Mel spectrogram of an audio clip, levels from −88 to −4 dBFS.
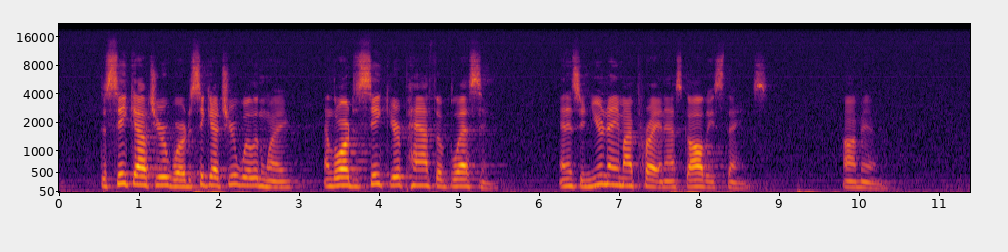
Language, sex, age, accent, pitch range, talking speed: English, male, 40-59, American, 170-200 Hz, 175 wpm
